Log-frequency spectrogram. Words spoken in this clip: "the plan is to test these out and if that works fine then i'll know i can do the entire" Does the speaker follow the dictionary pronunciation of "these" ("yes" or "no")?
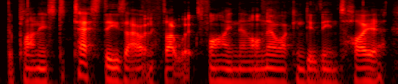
yes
